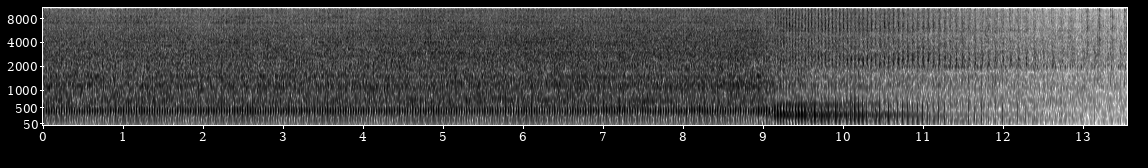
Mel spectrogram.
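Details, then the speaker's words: NorthStar 8000 PPG generator with a Honda GX390 engine after a carburetor clean: steady, even drone at constant pitch, then smooth shutdown. Normal governed running once the governor throttle adjustment brought output up to about 61 Hz. "I just loosened up the nut moved the throttle up against it and that brought us up to 61 Hertz so that was pretty close"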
